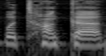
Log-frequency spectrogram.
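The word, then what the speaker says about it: Wetumpka: i mean not alabama am i saying it right sonia yes yeah and so you say it fast and then it sounds like you've got it instead of trying to say it slow and they did a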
